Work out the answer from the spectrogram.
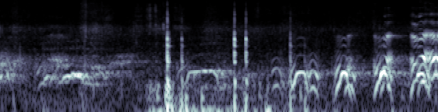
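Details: Pair of barred owls calling at night in north central Kansas, possibly mating; a slow start of soft hoots, then sharp clicks and low rumbling noise, followed by a run of looping, wavering hoots growing louder.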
